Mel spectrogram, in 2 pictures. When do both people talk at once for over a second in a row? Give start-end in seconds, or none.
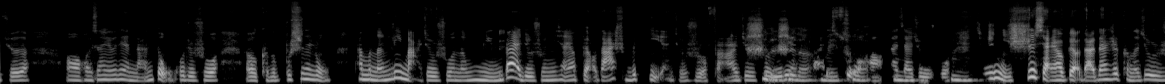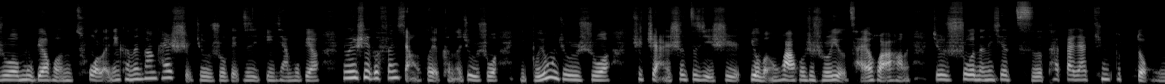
7.5-9.8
